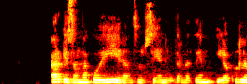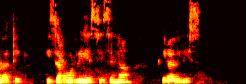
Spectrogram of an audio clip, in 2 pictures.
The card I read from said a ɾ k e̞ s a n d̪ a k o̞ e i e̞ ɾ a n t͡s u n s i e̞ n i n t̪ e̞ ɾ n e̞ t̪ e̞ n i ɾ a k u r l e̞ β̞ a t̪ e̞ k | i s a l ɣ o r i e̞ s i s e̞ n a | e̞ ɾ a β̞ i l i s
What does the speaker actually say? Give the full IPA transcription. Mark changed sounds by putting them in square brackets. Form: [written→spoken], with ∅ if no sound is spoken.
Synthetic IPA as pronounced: a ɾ k e̞ s a n d̪ a k o̞ e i e̞ ɾ a n t͡s u n s i e̞ n i n t̪ e̞ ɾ n e̞ t̪ e̞ n i ɾ a k u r l e̞ β̞ a t̪ e̞ k | i s a [l→ɾ] ɣ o r i e̞ s i s e̞ n a | e̞ ɾ a β̞ i l i s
